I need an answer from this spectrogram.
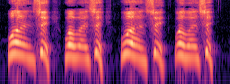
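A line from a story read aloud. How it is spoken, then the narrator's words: Repeated shouting. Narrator (Chinese): 一直呼喊着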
